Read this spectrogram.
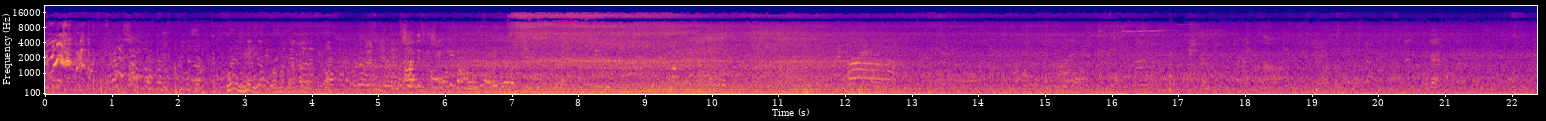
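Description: Cars and a bus drive past on a city street.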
